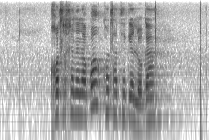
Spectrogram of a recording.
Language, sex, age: Tswana, male, 23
